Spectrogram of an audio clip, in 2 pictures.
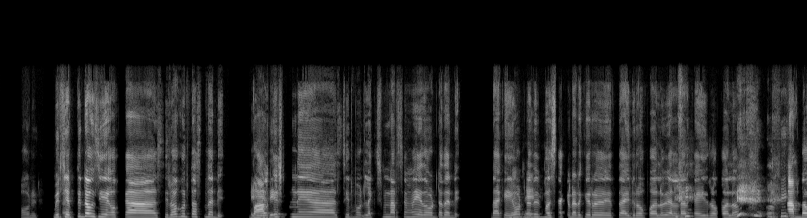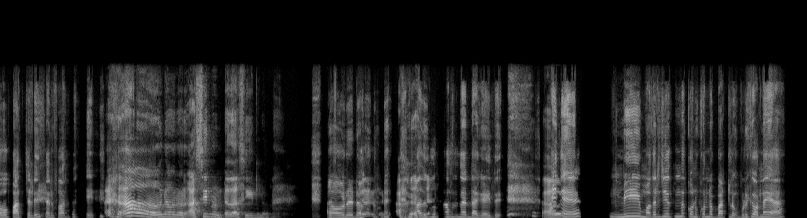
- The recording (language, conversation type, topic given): Telugu, podcast, మొదటి జీతాన్ని మీరు స్వయంగా ఎలా ఖర్చు పెట్టారు?
- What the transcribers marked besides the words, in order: other background noise; giggle; laughing while speaking: "అన్నం, పచ్చడి. సరిపోది"; giggle; laugh; in English: "సీన్‌లో"; laughing while speaking: "అవునండి, అవును. అది గుర్తొస్తుందండి నాకైతే"; chuckle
